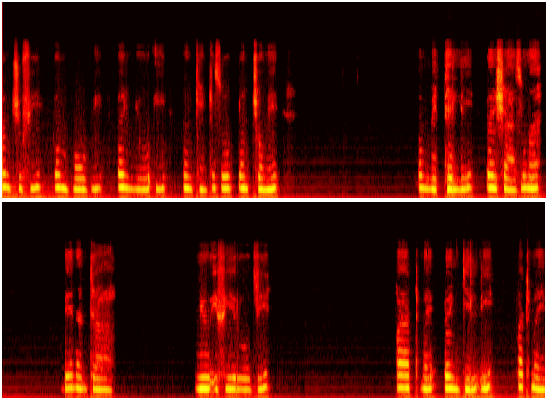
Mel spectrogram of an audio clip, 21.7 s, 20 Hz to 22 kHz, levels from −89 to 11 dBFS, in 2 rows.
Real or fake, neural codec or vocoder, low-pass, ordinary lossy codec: real; none; 19.8 kHz; Opus, 16 kbps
